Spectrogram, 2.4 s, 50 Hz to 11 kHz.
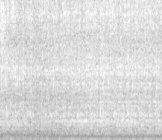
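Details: GM 6.2L diesel rough idle, clear fuel line fitted between filter and injector pump to find an air leak: diesel clatter with slightly lumpy, uneven beat; owner suspects air entering through cracked rubber fuel lines, lift pump believed fine.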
